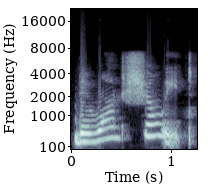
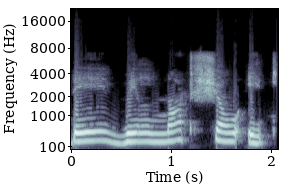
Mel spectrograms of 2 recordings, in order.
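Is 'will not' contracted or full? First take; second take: contracted; full. First: Will not is contracted to won't. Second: The words will not are said in full.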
